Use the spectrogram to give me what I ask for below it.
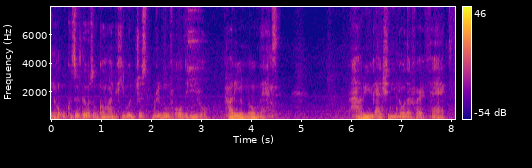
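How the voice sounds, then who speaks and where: The host of an ASMR Bible study channel offers informal commentary in a dark bass voice, pressing his points emphatically with rhetorical questions. There's slight background noise.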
